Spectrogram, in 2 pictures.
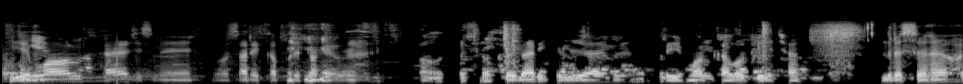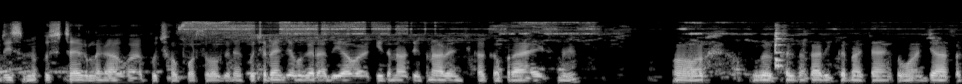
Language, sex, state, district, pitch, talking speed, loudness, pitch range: Hindi, male, Bihar, Samastipur, 100 Hz, 200 wpm, -18 LUFS, 100-105 Hz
